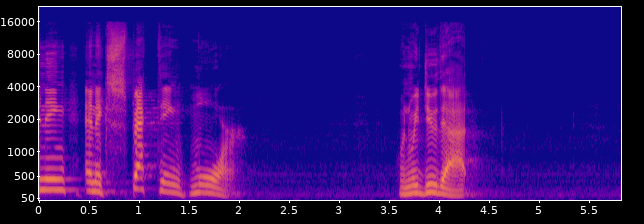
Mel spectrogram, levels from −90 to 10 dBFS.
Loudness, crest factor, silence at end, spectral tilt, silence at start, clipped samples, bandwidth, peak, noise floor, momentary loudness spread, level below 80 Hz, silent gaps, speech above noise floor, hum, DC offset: -27 LUFS; 24 dB; 1.55 s; -4.5 dB/octave; 0 s; under 0.1%; 16 kHz; -6 dBFS; -70 dBFS; 9 LU; -76 dBFS; none; 43 dB; none; under 0.1%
